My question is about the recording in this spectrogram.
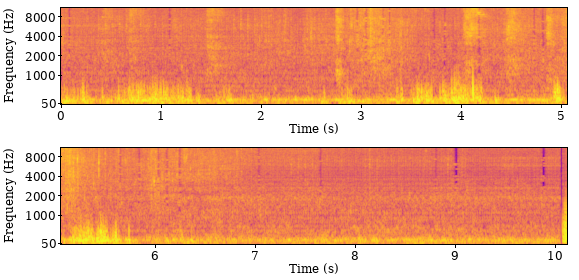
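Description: A boat's engine hums steadily under wind and water noise, with a few short rushes of noise around one, four and five seconds in.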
